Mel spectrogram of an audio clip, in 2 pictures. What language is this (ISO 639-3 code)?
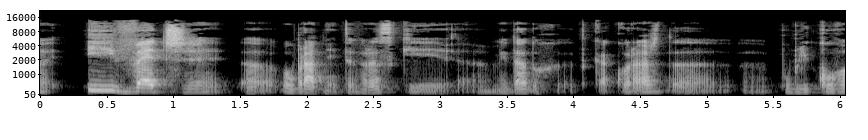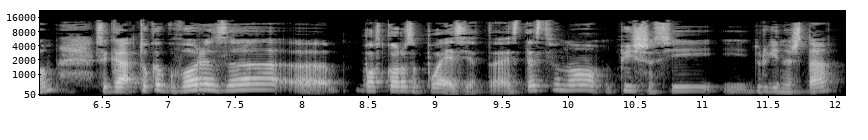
bul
